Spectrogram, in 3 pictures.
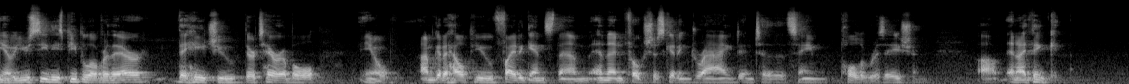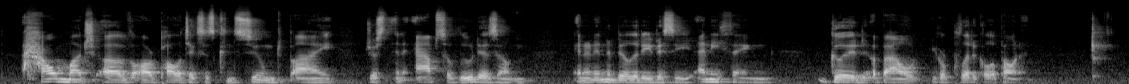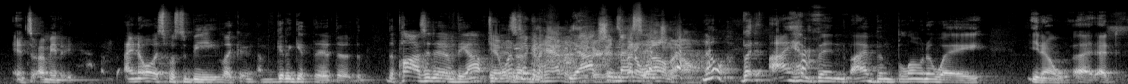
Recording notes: Moderated Conversation. Live audience Q&A.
